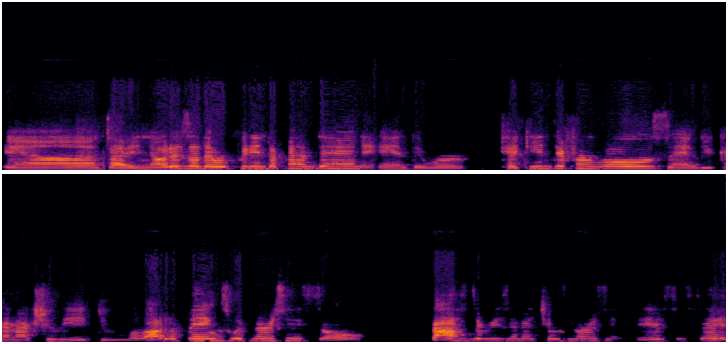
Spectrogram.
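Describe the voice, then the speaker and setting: In a Spanish accent, a woman speaks with a high pitch and ordinary pitch variation. Her pace is moderate. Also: big swings in loudness. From Colombia. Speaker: psychiatric nurse practitioner. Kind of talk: talk to students about her career path. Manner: casual, conversational.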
